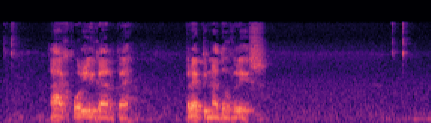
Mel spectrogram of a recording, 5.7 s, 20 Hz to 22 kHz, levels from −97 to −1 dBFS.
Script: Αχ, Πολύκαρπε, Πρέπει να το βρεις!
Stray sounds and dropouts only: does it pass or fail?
pass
